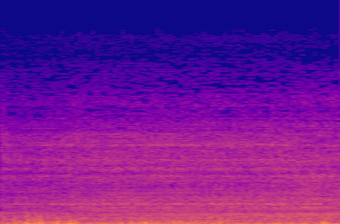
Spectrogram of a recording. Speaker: everything sounds good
